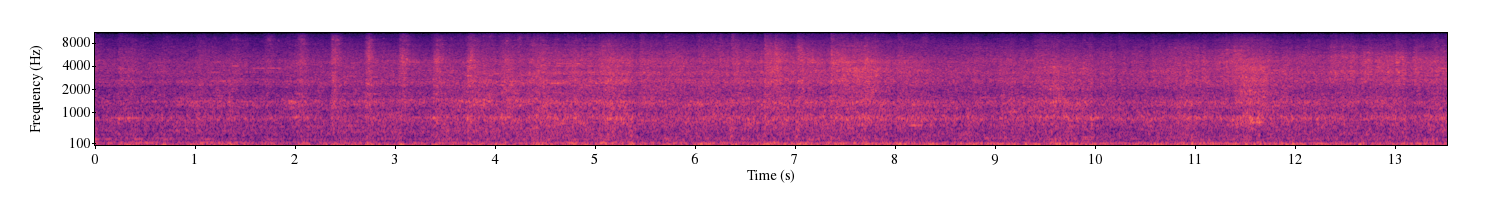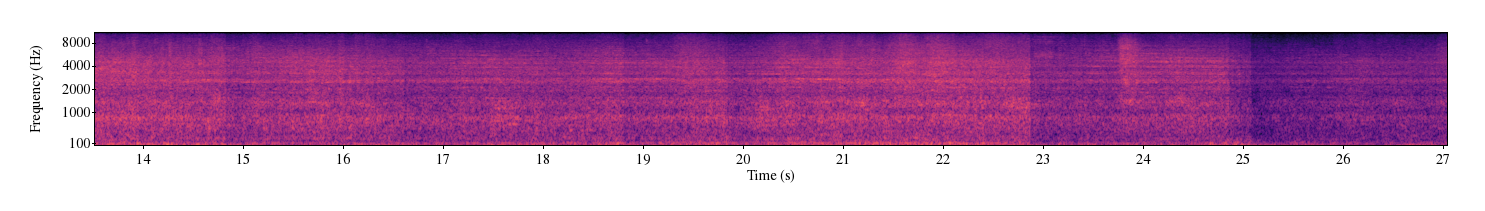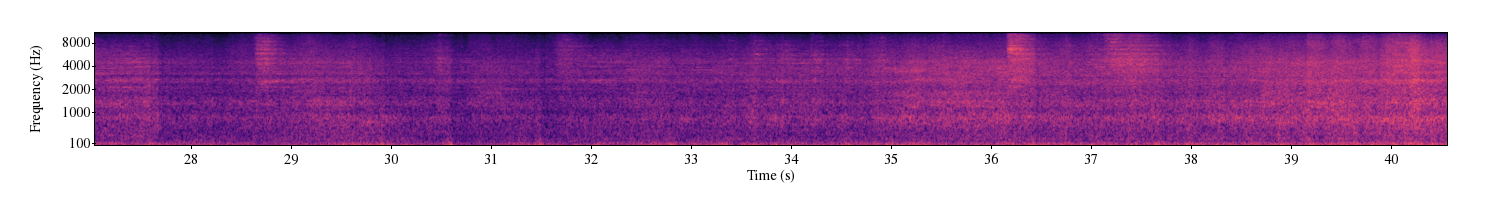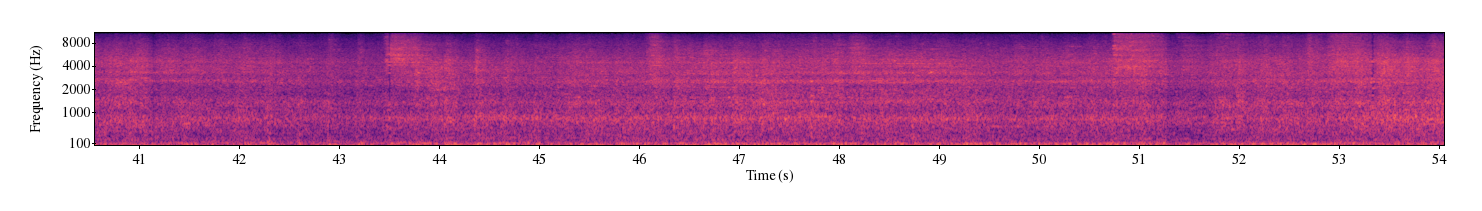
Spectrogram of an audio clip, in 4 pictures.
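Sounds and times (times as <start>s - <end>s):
train rumble: 0.0s - 54.0s.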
